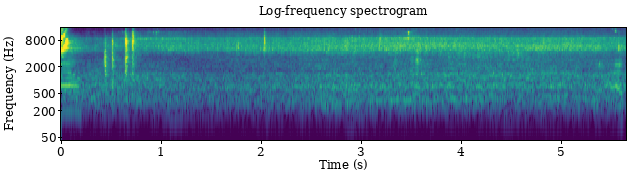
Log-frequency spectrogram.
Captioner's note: device sliding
